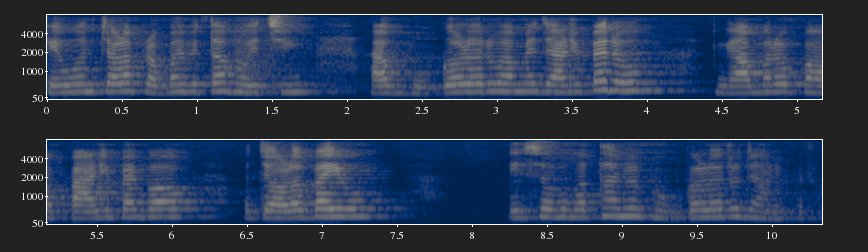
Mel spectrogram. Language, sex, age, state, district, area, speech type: Odia, female, 18-30, Odisha, Dhenkanal, rural, spontaneous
